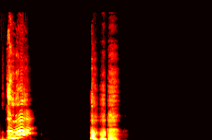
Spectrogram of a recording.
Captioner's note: gasp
